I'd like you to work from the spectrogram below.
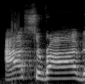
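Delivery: real relief at finishing the pencil strokes; triumphant. Real, not acted. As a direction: crow that you made it through. Finishing the long drawing.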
